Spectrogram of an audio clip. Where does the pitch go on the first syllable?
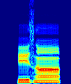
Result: high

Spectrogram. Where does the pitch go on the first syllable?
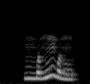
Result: rising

